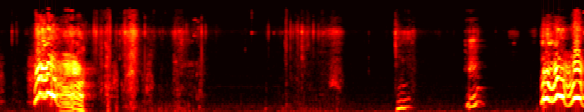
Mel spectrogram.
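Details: German Shepherd and Husky mix indoors making wavering, yodel-like vocalisations: a loud warbling burst, a few short soft yelps in between, and another loud warbling phrase at the end, in a quiet small room.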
